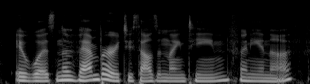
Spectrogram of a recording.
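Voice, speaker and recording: A woman speaks in a Quebec accent on a very clean recording with a silent background. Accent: French-Canadian accent in English. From Quebec, Montreal. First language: French. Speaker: podcast host. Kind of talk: casual monologue. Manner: relaxed, hesitant with many ums.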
